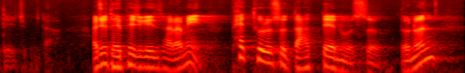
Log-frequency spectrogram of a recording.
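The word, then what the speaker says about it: Dathenus: 아주 대표적인 사람이 페트루스 다테누스 또는 다트헤인이라는 같은 사람인데 이게 라틴어로 하면 다테누스고요. 화란어로 발음을 하면 다트헤인이라는 사람인데 이 사람은 화란 개혁파 교회의 예배 의식에 토대를 놓은 사람이다.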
